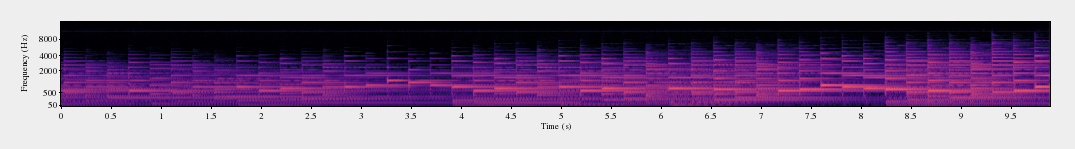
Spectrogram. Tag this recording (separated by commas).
Music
